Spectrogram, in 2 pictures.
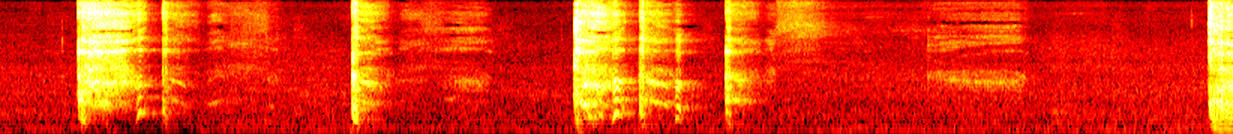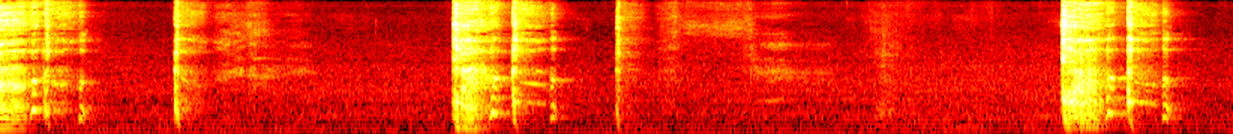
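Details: Five hard coughing bouts over about sixteen seconds, each a harsh burst followed by smaller coughs; forceful repeated barking-type cough.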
